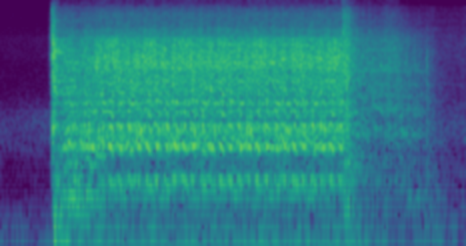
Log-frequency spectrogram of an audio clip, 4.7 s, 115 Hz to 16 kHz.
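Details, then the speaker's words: 1935 Oldsmobile sat for many years, rewired, first start attempt, fuel pump working and fuel squirted in: starter spins engine evenly about three seconds with no firing or pop; no ignition because the distributor was left unplugged. "see nothing we're not even getting a little bit of a pop let me check something H okay yeah I didn't plug in the distributor"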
